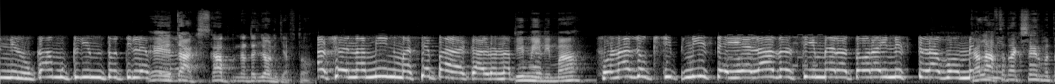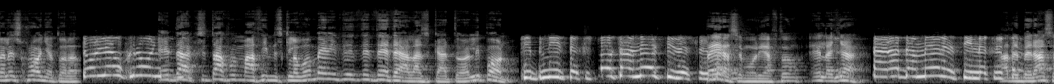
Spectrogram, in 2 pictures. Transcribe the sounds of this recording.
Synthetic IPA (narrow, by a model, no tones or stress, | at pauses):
nilukɐmuklinunt̪o̞t̪ilefed̪ɐkskɐpunɐt̪eʎo̞niceɐ̰ft̪o̞̰ɐsoenɐminimɐsepɐɾɐkɐlo̞nɐt̪imminimɐfo̞nɐzo̞ksipnist̪eielɐðɐsimeɾɐt̪o̞ɾɐinesklɐvo̞mekɐlɐɐfft̪ɐt̪ɐkse̞ɾumet̪ɐlesxɾo̞ɲɐt̪o̞ɾɐt̪oleoxɾoɲend̪ɐksit̪ɐxumemɐθiinesklɐvo̞me̞niðeðeðeðeɐlɐzikɐt̪it̪o̞ɾɐlipo̞nksipnist̪exɾist̪osɐnest̪iðesupeɾɐsemo̞ɾiɐːft̪o̞elɐʝɐsɐɾɐnd̪ɐmeɾesinexɾisɐððebeɾɐs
